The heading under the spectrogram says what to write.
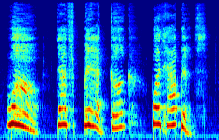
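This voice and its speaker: The clip features a cartoonish character voice at an extremely high pitch. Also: very clean recording, silent background. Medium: puppet.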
